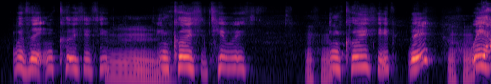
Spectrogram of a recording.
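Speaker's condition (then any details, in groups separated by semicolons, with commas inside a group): Disability affecting speech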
